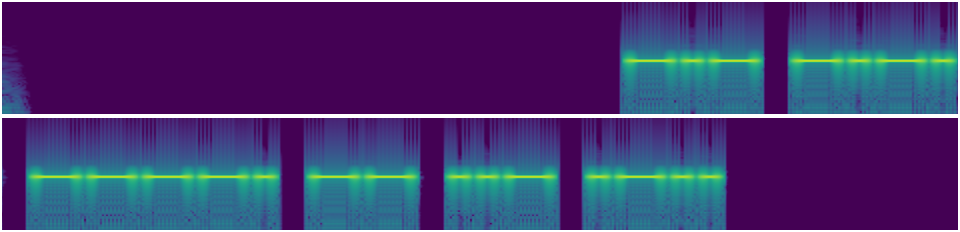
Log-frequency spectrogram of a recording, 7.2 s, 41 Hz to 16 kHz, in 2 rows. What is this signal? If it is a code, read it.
Morse code, heard as a keyed tone, about 23 wpm, 700 Hz. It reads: KC9MUL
